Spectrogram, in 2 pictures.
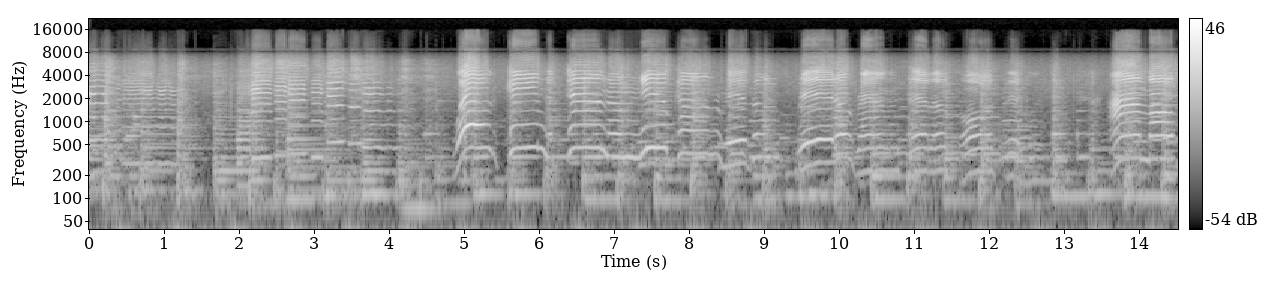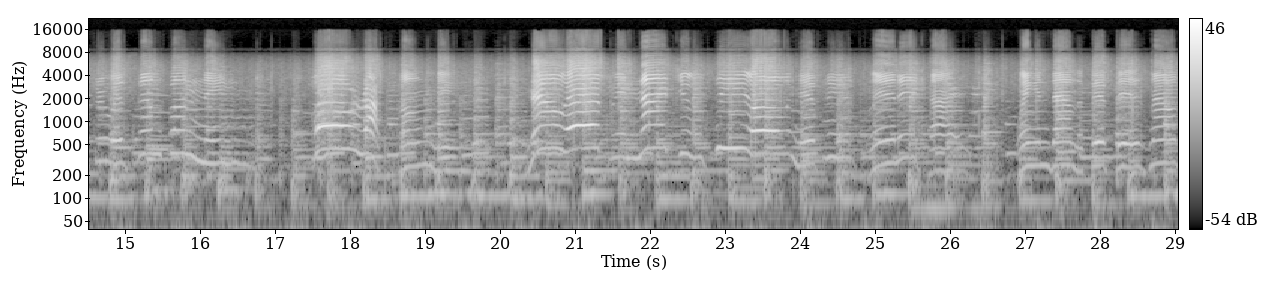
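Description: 1930s big band swing record playing an instrumental stretch with no vocals: the band carries the tune over a steady dance beat, with the dull top end of an old recording.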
